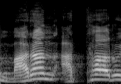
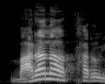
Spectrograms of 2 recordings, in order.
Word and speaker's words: 마라나타: 그래서 마란 아타로 읽어도 되고 마라나타로 읽어도 되는 거예요.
